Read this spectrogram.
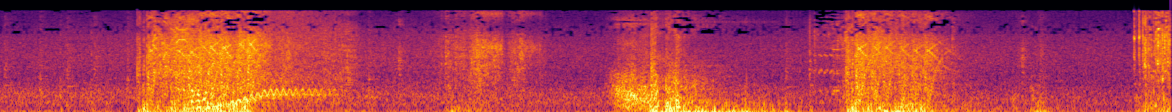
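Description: Video game laser blasts zap and crackle.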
